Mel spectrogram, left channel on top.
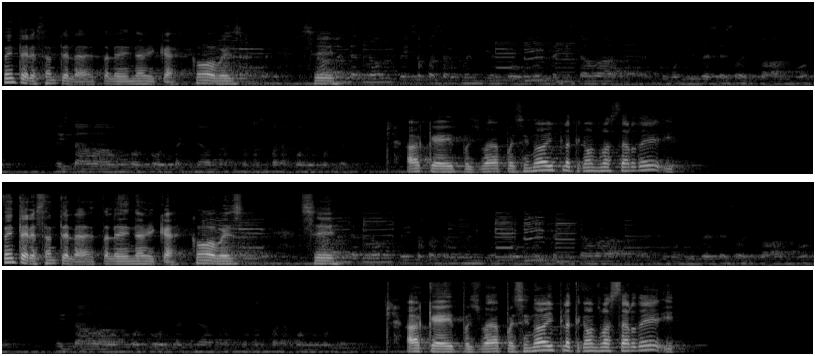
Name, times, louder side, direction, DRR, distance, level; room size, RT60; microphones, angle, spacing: voice 1, 0.0-2.3 3.0-3.3 12.0-14.8, right 4 dB, 55° right, 17 dB, 0.7 m, -31 dB
sound 1, 0.6-14.3, equal, 55° left, 6.5 m, -59 dB
Guitar, 2.0-4.1 4.5-6.8, right 3 dB, 85° right, 2.0 m, -51 dB
voice 2, 2.2-11.7, equal, 70° left, 6 dB, 5.2 m, -50 dB
22.0 x 15.5 x 9.9 m, 0.93 s
head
